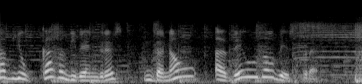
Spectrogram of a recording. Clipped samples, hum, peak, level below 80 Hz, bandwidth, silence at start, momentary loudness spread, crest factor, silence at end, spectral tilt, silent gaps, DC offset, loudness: under 0.1%; none; -4 dBFS; -52 dBFS; 9.6 kHz; 0 s; 10 LU; 16 dB; 0 s; -7.5 dB/octave; none; under 0.1%; -20 LUFS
